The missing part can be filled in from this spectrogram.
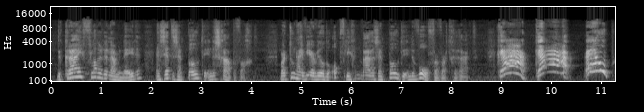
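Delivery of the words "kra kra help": very loud, very high, shrill, squawking crow cawing. A crow with its feet tangled in wool calls out, cawing for help. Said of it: "kraste de kraai toen hij niet kon loskomen".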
